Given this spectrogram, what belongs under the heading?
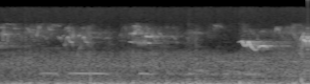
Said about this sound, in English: Cheerio, cheerio, cheerio. Robins. Pretty sure that's a robin. I suppose it could be a grackle imitating a robin.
